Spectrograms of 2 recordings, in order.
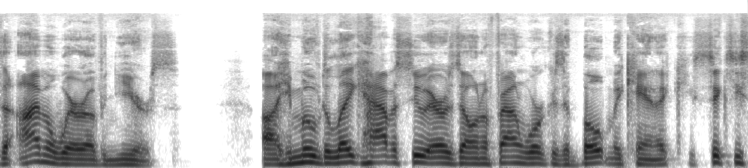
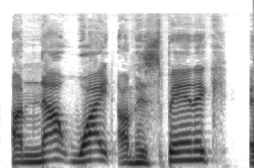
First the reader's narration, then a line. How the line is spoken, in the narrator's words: Lopez yells back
